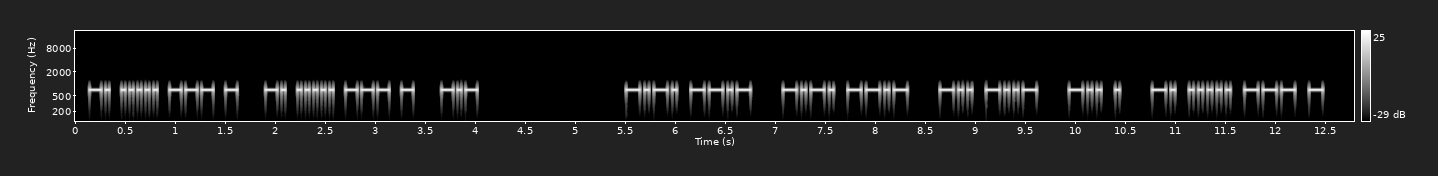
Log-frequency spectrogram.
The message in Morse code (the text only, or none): N5OT N5OT K CQ CQ DX DE N5OT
